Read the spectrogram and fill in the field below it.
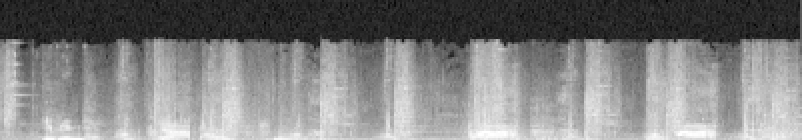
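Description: A wolf snarls and growls.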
